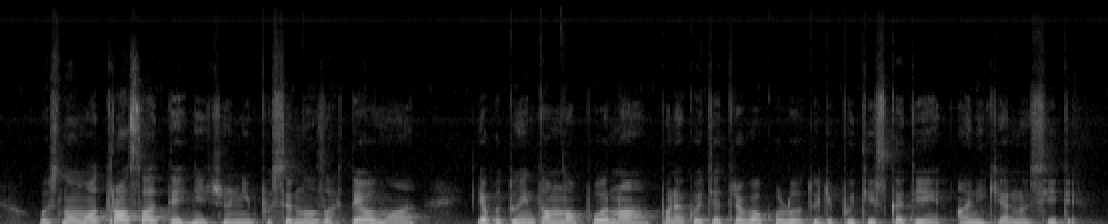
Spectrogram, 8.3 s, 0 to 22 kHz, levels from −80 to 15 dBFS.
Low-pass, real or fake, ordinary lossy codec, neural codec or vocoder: none; fake; none; vocoder, 44.1 kHz, 128 mel bands every 256 samples, BigVGAN v2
